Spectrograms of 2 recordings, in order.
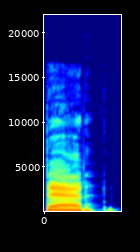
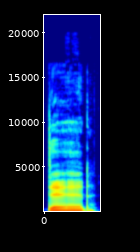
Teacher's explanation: if you look in a mirror when you are saying this when you say dad your mouth is really really open it kind of looks like a square shape and then dead your mouth is much more closed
